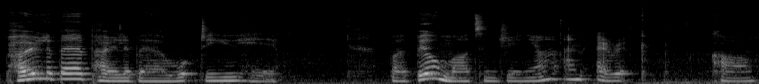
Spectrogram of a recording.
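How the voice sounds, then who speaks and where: A woman reading a picture book aloud to small children in an expressive, sing-song, drawn-out way. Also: sits low, a little hiss or hum. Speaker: children's read-aloud host.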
